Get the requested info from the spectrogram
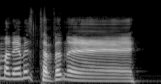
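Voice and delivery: loud, high, modern female voice, belted out. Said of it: "my pretty standard go-to modern female voice".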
